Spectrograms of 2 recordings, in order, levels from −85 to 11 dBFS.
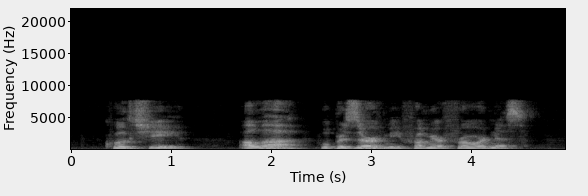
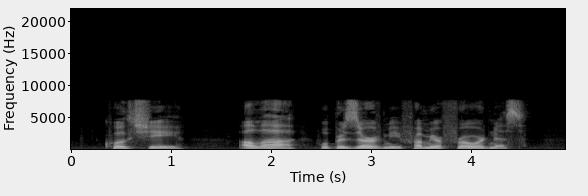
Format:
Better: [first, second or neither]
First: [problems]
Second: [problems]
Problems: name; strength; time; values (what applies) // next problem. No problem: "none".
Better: second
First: room echo; dies away in 0.3 s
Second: none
